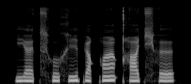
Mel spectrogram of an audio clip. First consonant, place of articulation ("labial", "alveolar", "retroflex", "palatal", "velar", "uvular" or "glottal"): palatal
